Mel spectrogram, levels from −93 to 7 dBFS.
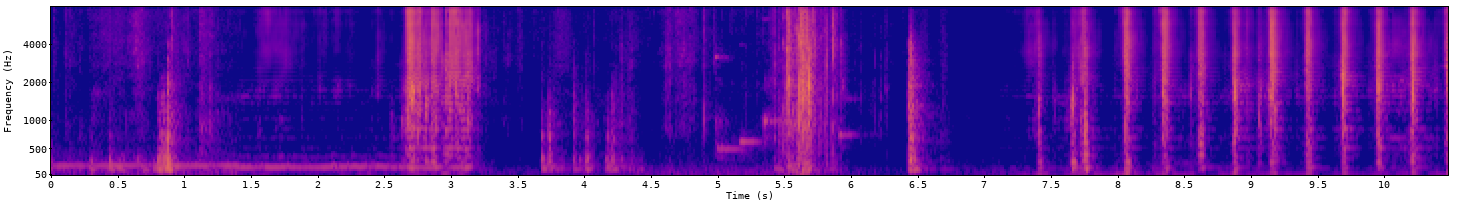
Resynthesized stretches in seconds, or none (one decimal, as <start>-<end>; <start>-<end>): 1.4-3.2; 7.1-10.5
